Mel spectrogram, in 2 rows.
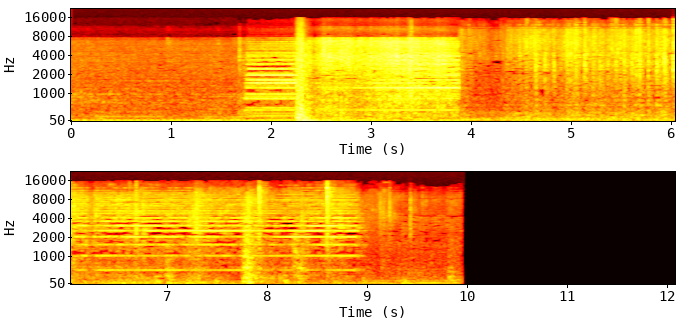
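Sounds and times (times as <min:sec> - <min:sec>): vehicle and road rumble: 0:00.0 - 0:10.0
vehicle horn: 0:01.7 - 0:03.9, 0:06.0 - 0:09.1.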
